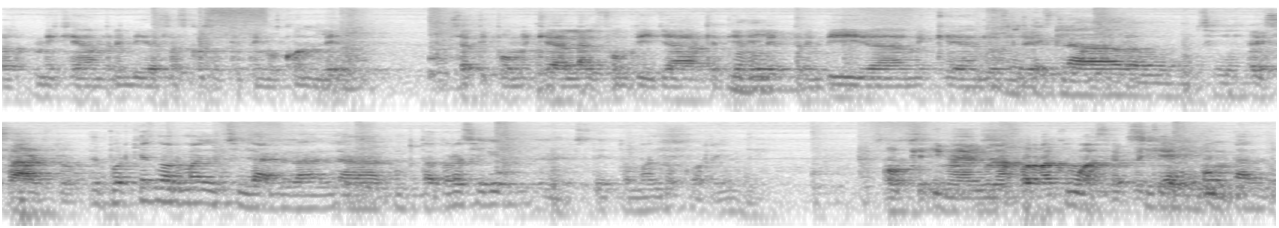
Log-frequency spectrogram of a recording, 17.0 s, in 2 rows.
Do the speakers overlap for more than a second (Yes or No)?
Yes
